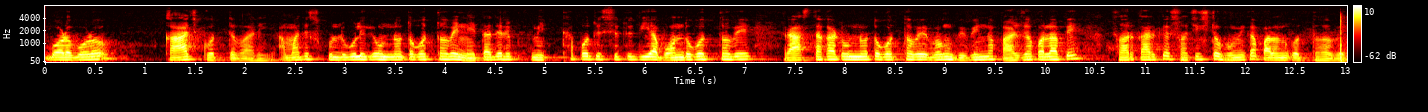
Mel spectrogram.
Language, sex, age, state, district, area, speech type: Bengali, male, 45-60, West Bengal, Jhargram, rural, spontaneous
